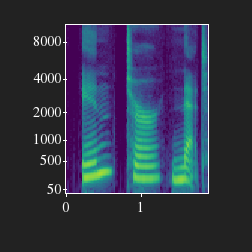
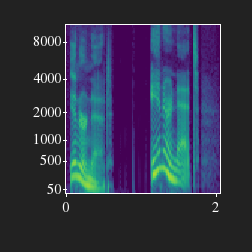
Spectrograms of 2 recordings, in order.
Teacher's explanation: In American English, if a T is in the middle of a word, it often disappears or changes. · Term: disappearing T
